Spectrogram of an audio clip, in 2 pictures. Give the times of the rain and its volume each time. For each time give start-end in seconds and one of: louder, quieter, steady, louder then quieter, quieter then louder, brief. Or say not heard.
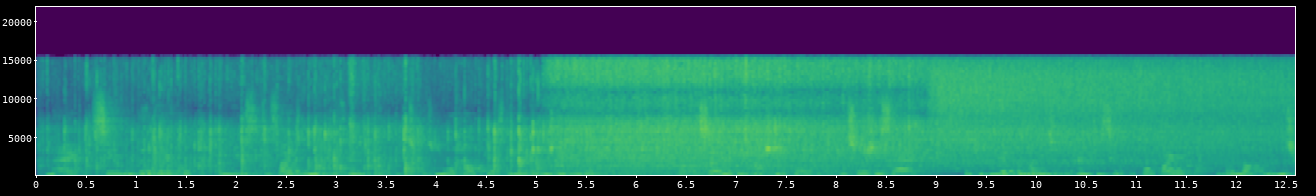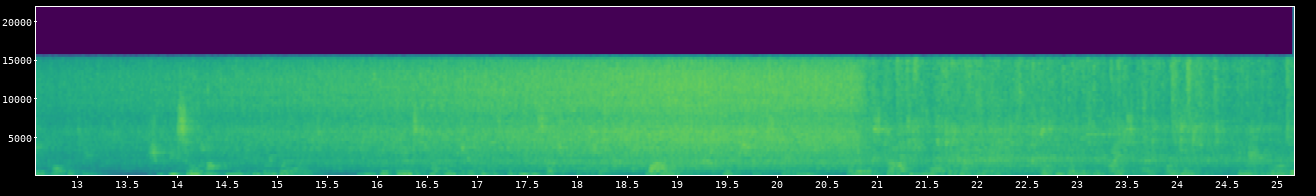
0.0-25.1 quieter then louder.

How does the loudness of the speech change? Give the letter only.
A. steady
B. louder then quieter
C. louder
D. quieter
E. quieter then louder
A.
